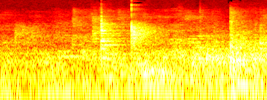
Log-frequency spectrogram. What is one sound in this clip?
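Billiard balls clack together.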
